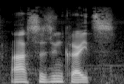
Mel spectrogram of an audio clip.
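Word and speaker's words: Narzissenkreuz: No, it's not supposed to be Nart. It's supposed to be Narcissan Kreitz.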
